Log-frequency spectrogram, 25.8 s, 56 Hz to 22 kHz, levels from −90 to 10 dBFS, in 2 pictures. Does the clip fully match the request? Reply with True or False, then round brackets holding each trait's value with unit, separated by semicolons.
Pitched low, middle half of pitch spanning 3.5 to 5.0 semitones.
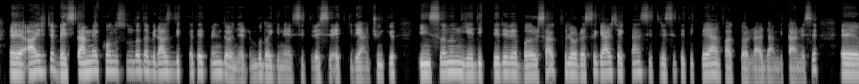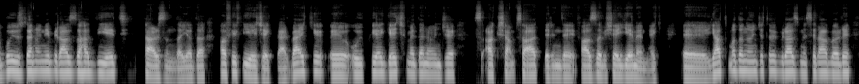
True (125 Hz; 3.8 semitones)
